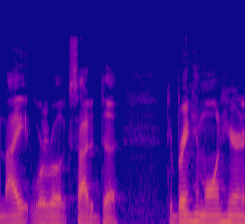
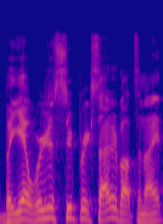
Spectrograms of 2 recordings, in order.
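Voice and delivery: ordinary talk

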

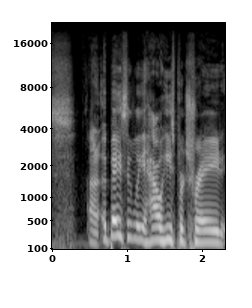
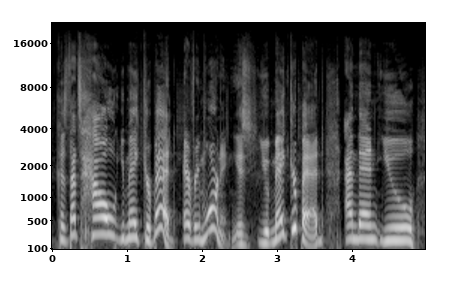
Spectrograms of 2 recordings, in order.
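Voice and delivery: high, fast mock Jordan Peterson voice; Jordan Peterson impression; 5 semitones higher than usual. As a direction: lecture it in a parody Jordan Peterson voice. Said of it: "you sounded like George Bailey".

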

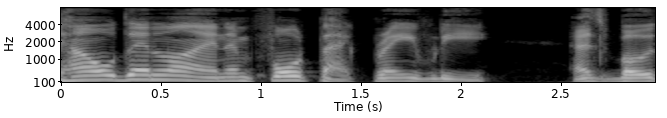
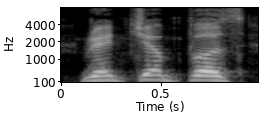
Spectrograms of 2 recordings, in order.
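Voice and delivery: higher, louder goblin sidekick; lightly voiced goblin praising the boss; eager little henchman's cheer; 5 semitones higher, 4 dB louder than usual. A narrator's reading. Goblin copilot cheering in dream.

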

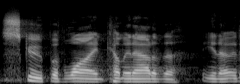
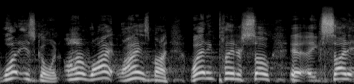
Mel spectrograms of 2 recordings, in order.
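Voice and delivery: higher-pitched baffled groom; acted bewilderment; 6 semitones higher than usual. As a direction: play utterly confused by the excitement. Groom baffled by happy planner.

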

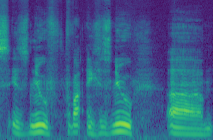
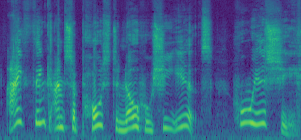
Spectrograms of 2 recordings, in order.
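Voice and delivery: baffled thought voiced much higher; a lost old guy squinting at the screen; puzzled inner voice; 9 semitones higher than usual. Old guy watching a phone ad, baffled and high. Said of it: "I watch the ad and I think".

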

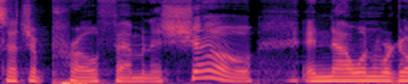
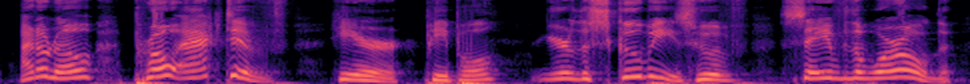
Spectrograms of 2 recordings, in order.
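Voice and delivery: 1 exasperated rant; 7 semitones higher than usual. Real, not acted. Ranting at the characters.

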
